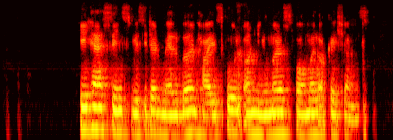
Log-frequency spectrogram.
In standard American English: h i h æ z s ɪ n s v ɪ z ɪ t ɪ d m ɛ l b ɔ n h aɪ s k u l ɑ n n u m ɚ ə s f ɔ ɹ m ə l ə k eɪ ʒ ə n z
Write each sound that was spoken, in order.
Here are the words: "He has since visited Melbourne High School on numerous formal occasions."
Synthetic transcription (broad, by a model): h i h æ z s ɪ n s v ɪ s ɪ t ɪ d m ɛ l b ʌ n h aɪ s k u l ɑ n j u m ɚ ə s f ɔ ɹ m ə l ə k eɪ ʃ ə n s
